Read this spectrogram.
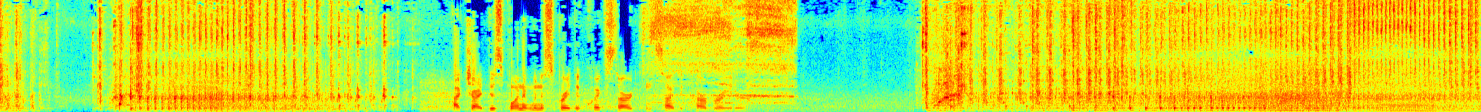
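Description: A lawn mower engine sputters and roars loudly.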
